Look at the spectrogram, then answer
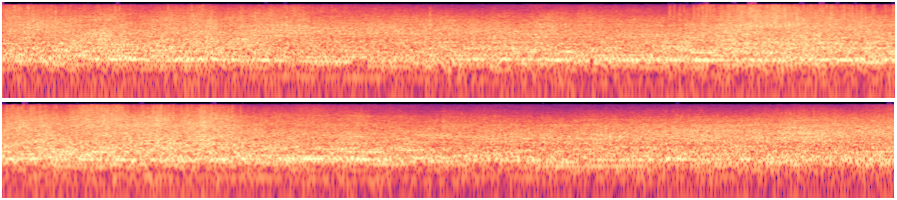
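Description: ACT Dodge Tour stock cars racing at Star Speedway, engines roaring loud and steady from start to finish, with a crowd-like wash of noise behind them and no talk.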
